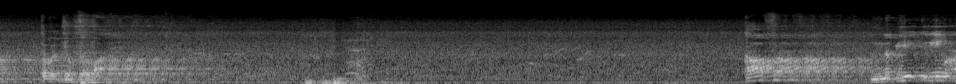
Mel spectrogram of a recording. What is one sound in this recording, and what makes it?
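A man speaks with feeling into a microphone, his voice echoing through loudspeakers.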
